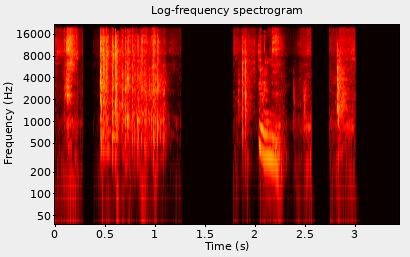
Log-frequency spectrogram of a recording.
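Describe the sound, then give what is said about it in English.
A twenty-sided die, rolled for a Constitution saving throw in a tabletop role-playing game, clatters and rolls across a table in a dense burst of small rattling clicks, followed by a few short knocks and a brief voiced exclamation; it lands on seven. “Can you make a Constitution saving throw for me, Bubbles? What's that? D twenty.”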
